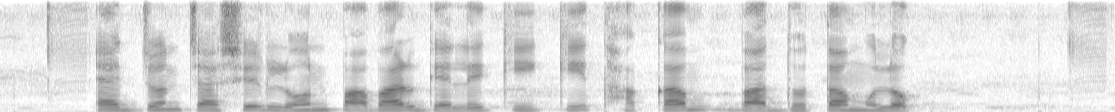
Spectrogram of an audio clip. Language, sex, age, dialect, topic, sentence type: Bengali, female, 18-24, Rajbangshi, agriculture, question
